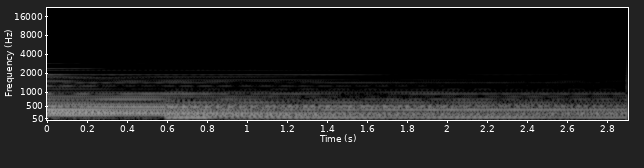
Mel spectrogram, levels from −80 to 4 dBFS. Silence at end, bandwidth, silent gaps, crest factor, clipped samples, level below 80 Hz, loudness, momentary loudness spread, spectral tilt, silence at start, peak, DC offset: 0 s; 3 kHz; none; 14 dB; under 0.1%; -60 dBFS; -38 LUFS; 8 LU; -11.5 dB/octave; 0 s; -22 dBFS; under 0.1%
